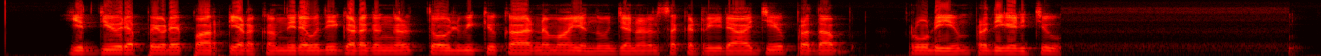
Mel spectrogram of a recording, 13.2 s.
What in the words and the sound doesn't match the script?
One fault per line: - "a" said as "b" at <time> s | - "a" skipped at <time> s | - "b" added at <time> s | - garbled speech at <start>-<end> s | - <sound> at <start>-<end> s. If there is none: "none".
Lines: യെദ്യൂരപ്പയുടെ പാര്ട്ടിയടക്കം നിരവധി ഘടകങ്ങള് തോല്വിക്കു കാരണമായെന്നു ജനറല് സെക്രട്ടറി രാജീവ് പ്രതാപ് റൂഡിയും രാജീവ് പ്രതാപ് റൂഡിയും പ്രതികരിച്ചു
- "രാജീവ് പ്രതാപ് റൂഡിയും" skipped at 9.6 s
